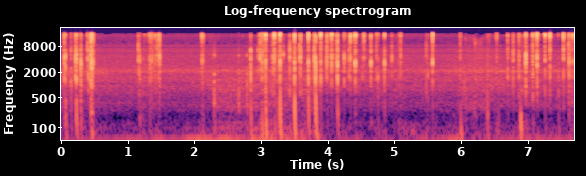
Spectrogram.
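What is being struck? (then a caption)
Smartphone in a plastic case. Long blue acrylic nails rapidly tap and scratch the back of a handheld smartphone, seen in a mirror, in a clear glitter plastic case with butterfly decorations, including the camera lens area. Quick bursts of sharp, bright plastic clicks with almost no ring are broken by short pauses of faint scratchy rustle. The taps stay crisp and clicky, with little low end.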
